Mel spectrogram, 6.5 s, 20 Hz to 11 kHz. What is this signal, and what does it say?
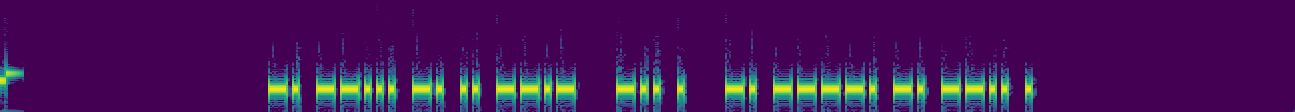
Morse code, heard as a keyed tone, about 37 wpm, 700 Hz. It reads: N7NIQ DE N9NZE
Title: USA Callsign DE Callsign - 5 Characters - 40wpm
